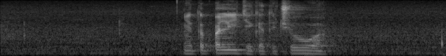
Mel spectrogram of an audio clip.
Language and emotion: Russian, neutral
